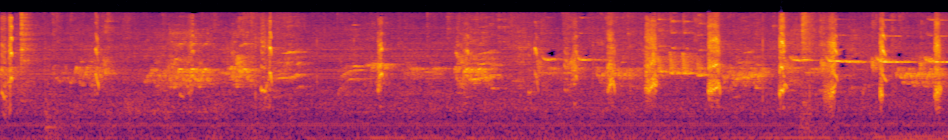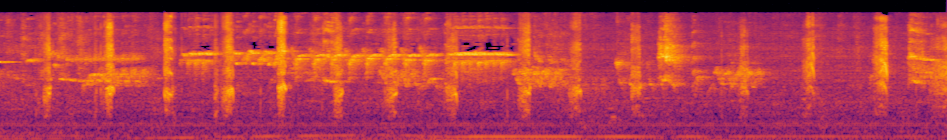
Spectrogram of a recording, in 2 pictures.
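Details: Turquoise-rumped lovebird chick, hand-raised, giving busy sequences of scratchy chirps and higher squeaky notes mixed with many sharp clicks, over a constant low electrical hum.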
